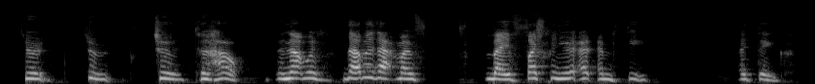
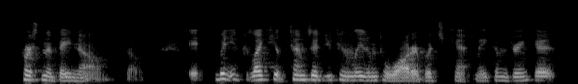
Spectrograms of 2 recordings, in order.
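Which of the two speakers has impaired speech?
The first: cerebral palsy; from birth, congenital deafness.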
